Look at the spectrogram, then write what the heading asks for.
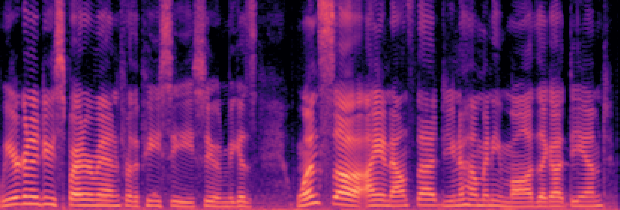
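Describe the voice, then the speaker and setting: A woman streaming a game and chatting casually with friends, blunt and quick to swear. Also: medium pitch, a bit bright, clear, resonant tone. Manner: blunt, profane, gossipy. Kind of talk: casual gaming stream chat.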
